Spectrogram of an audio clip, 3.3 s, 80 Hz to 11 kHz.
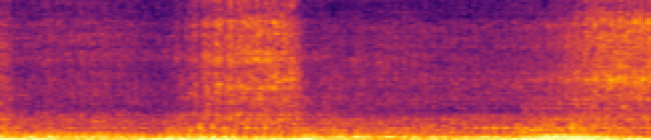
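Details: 2000 F-250 with 4.2 engine, no check-engine light, engine warm, revving: uneven, lumpy low beat from a misfire on cylinder number 1, with erratic running; engine misfire.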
